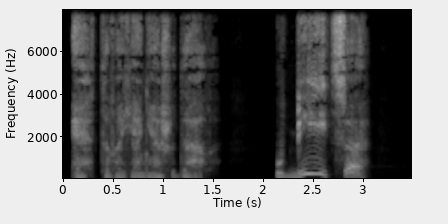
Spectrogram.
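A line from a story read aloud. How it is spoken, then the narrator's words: Shuddering whisper. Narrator (Russian): Она содрогнулась и прошептала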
